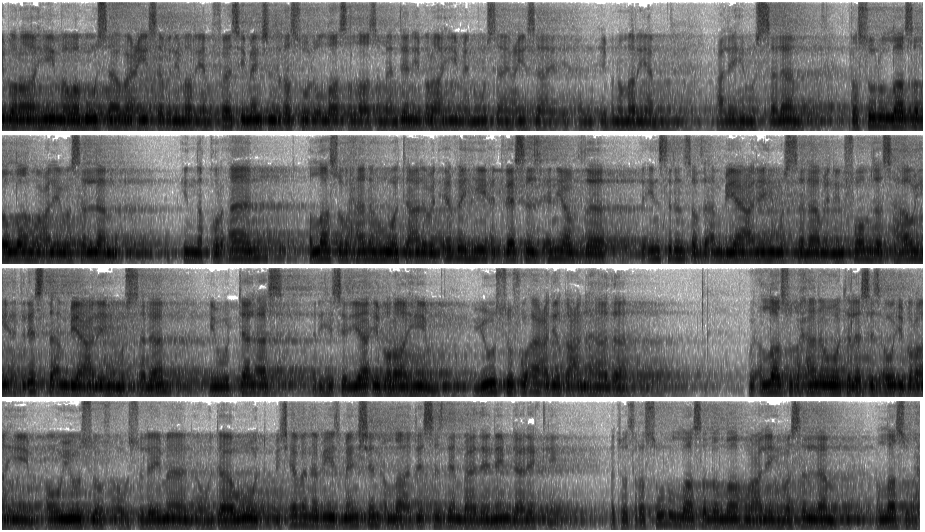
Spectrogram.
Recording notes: At the Houghton Masjid (West Street).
